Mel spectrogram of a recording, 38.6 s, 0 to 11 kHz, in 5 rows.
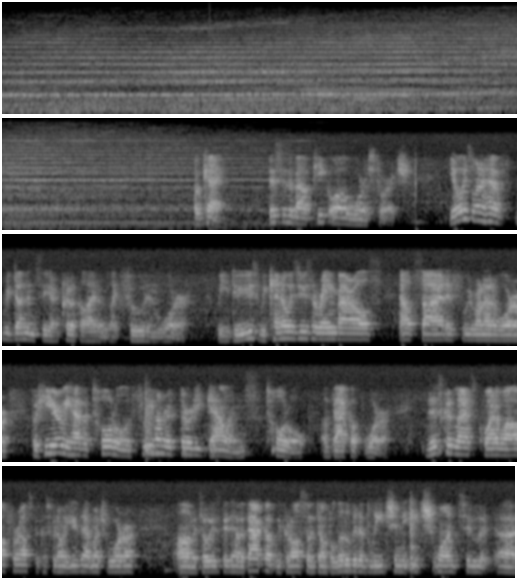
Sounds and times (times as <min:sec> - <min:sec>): Speech: 0:10.6 - 0:11.1, 0:11.8 - 0:38.6.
